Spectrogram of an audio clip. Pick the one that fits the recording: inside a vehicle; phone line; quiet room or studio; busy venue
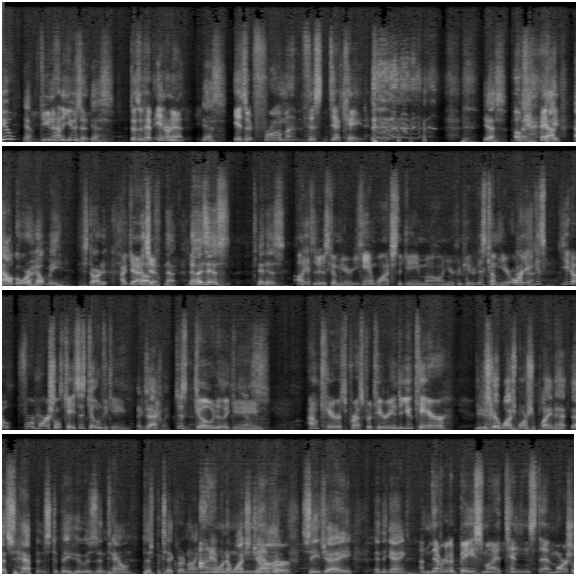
busy venue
